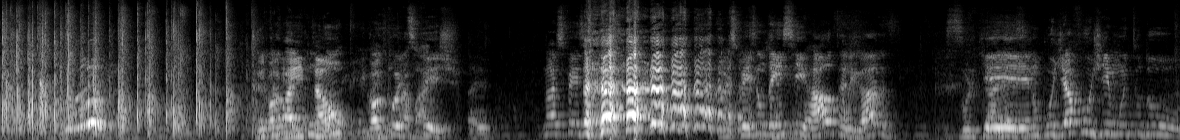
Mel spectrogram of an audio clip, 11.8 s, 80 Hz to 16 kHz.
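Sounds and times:
small group clapping: 0.0s - 3.6s
voice cheering: 0.6s - 1.3s
speech: 2.6s - 9.0s, 9.6s - 11.7s
laughter: 5.8s - 7.8s.

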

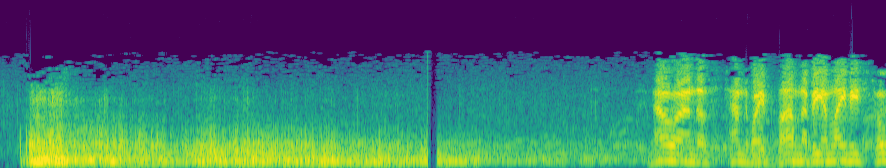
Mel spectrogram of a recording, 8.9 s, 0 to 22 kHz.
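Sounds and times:
heavy explosion rocking a wooden sailing ship: 0.0s - 6.4s
loud deep rumbling roar: 0.2s - 6.2s
speech: 6.9s - 8.8s.

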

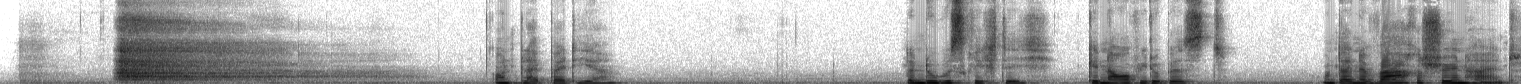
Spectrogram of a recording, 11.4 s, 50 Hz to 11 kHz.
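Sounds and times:
deep breath drawn in: 0.1s - 3.3s
speech: 3.8s - 4.7s, 6.8s - 9.2s, 9.9s - 11.3s.

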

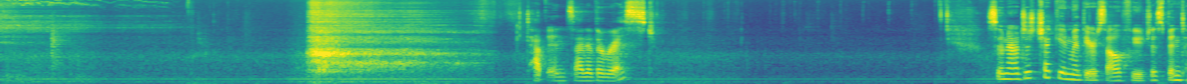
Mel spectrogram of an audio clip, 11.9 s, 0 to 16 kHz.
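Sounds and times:
deep breath during a tapping relaxation exercise: 0.0s - 2.1s, 2.9s - 5.1s, 9.4s - 9.9s
speech: 5.5s - 6.6s, 10.0s - 11.8s.

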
